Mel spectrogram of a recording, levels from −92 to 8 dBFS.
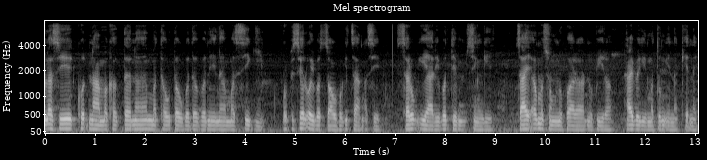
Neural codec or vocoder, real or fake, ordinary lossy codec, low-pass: none; real; none; 7.2 kHz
